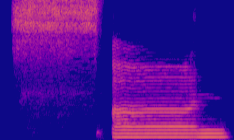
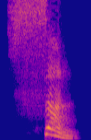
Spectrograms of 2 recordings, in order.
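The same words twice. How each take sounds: First: Drawn-out S, then a long level vowel; really slow. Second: Sounds squeezed into one quick word; super fast. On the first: Teacher modelling the word before blending it, really slow. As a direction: hold each sound before moving on. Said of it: "elongating those sounds". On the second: Teacher showing students how to blend, super fast. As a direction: blend it into a single short, crisp word. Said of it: "Super fast". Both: Shown as a demonstration.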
